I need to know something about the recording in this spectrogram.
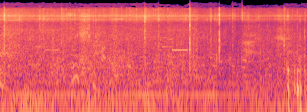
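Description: Ski-lift queue ambience: faint chatter of skiers, a steady rumble of wind on the microphone, and a few sharp clicks of skis and poles knocking together. A short beep sounds about three and a half seconds in.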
